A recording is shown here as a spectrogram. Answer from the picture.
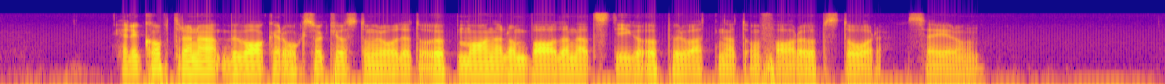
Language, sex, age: Swedish, male, 26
